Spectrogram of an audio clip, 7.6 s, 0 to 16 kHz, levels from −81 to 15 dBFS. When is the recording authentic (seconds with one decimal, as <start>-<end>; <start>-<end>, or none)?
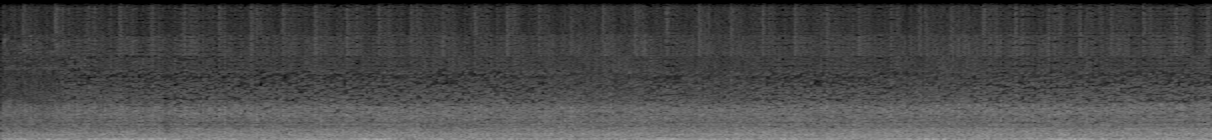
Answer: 0.0-7.6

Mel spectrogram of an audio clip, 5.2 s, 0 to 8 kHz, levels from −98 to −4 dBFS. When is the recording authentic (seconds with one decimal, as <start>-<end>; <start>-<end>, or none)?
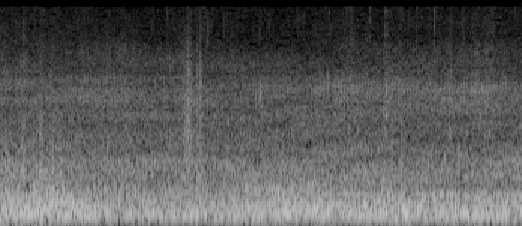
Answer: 0.0-5.2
